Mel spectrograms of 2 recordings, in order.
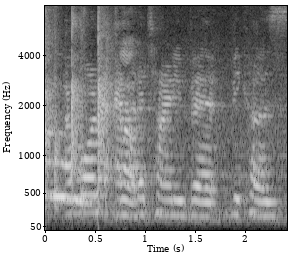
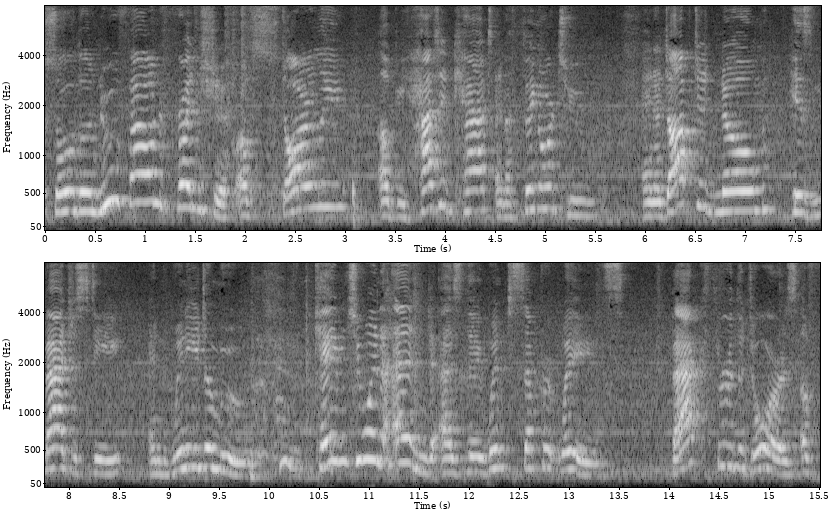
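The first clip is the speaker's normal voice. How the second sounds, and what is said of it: Movie narrator voiceover voice. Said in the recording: “all of the Susian movies have that like narrator voice ... I feel like I'm doing a voiceover like that ... It sounds like that guy who talks like this.”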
